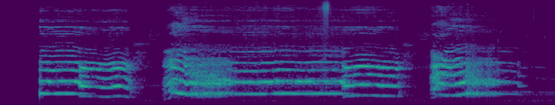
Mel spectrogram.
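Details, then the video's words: Dog howling along with the monthly test of civil tornado alert sirens; long sustained harmonic howls with wavering pitch, three bouts separated by short breaths, a steady low hum beneath. "Sings with the tornado sirens"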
